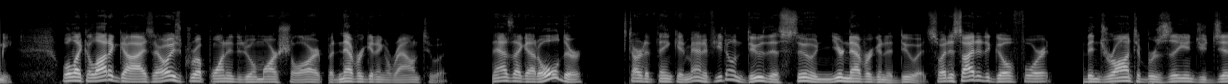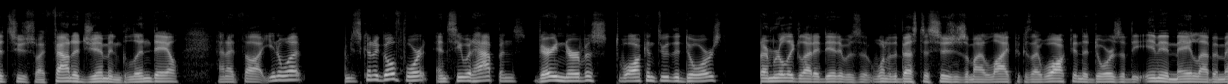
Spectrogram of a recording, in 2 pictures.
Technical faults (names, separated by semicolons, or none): clipped start after a pause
